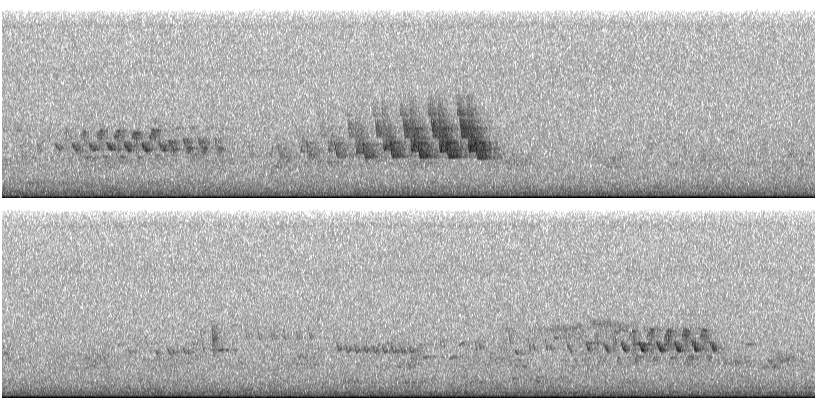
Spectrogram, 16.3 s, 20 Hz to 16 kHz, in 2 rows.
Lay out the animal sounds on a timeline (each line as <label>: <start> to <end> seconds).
American Crow (Corvus brachyrhynchos): 0.0 to 1.4 seconds
Red-eyed Vireo (Vireo olivaceus): 0.0 to 16.3 seconds
Yellow-rumped Warbler (Setophaga coronata): 0.5 to 2.2 seconds
Ovenbird (Seiurus aurocapilla): 2.7 to 5.1 seconds
Winter Wren (Troglodytes hiemalis): 9.0 to 14.3 seconds
Black-throated Green Warbler (Setophaga virens): 13.6 to 14.8 seconds
Yellow-rumped Warbler (Setophaga coronata): 14.0 to 15.3 seconds
American Robin (Turdus migratorius): 15.3 to 16.3 seconds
